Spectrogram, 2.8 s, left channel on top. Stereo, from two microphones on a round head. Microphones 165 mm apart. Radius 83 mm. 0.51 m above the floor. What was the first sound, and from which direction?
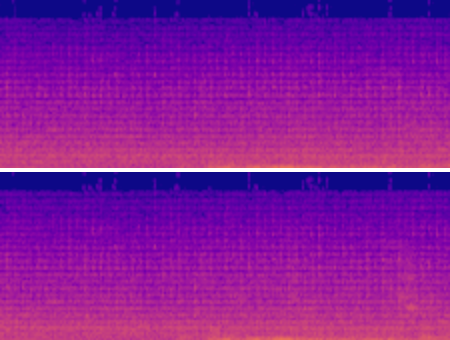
An engine running, 5° right (ahead or behind).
